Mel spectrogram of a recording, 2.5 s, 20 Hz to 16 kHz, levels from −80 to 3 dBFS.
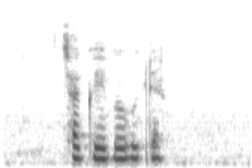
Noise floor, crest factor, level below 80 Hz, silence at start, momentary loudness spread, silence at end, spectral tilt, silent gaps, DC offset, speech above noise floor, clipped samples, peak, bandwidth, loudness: -65 dBFS; 18 dB; -78 dBFS; 0.65 s; 12 LU; 0.9 s; -5 dB/octave; none; under 0.1%; 35 dB; under 0.1%; -14 dBFS; 9.4 kHz; -31 LUFS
